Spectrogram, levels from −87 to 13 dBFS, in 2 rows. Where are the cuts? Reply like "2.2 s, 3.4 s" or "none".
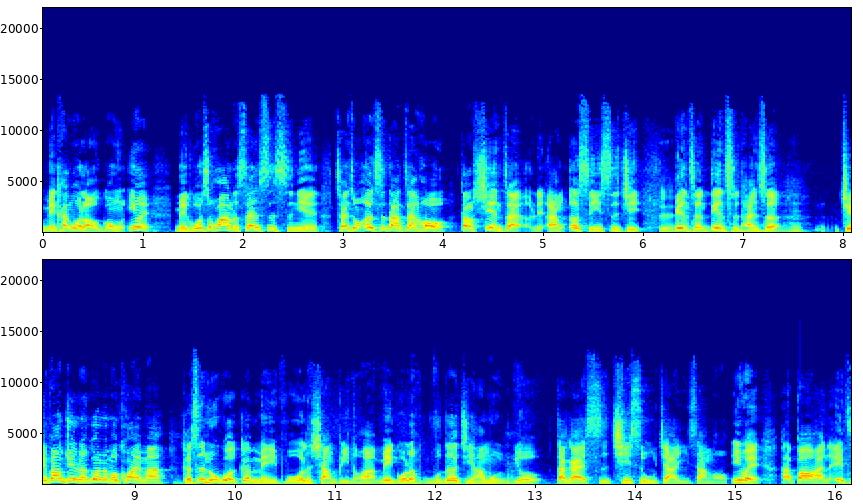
9.3 s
